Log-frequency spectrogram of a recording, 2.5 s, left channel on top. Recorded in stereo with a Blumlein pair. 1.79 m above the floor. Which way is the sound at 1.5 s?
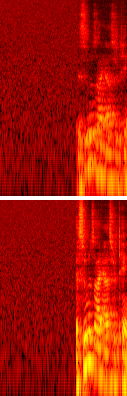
45° right.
